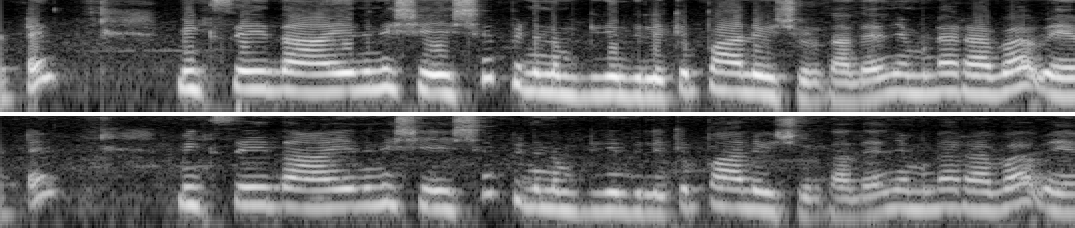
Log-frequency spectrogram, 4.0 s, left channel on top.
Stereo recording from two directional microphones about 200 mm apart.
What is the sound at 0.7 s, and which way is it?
A woman's voice, 30° left (ahead or behind).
